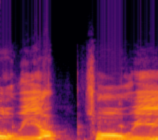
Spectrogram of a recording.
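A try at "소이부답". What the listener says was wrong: 위아래가 아니고 이.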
